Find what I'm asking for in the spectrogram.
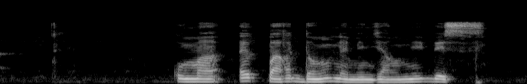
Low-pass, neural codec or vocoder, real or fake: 7.2 kHz; codec, 16 kHz, 4 kbps, FreqCodec, larger model; fake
